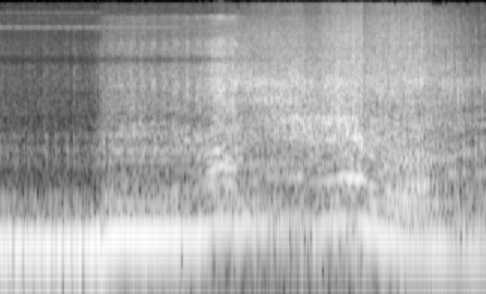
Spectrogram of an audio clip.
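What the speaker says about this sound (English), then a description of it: "Now Tara McConnell in Kryptonite rolling out to see what she can do" A nitrous dirt drag racing car idles loudly at the line, then launches hard with a rising engine roar that holds high and shifts pitch as it runs down the dirt track, close and dominant with no speech.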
